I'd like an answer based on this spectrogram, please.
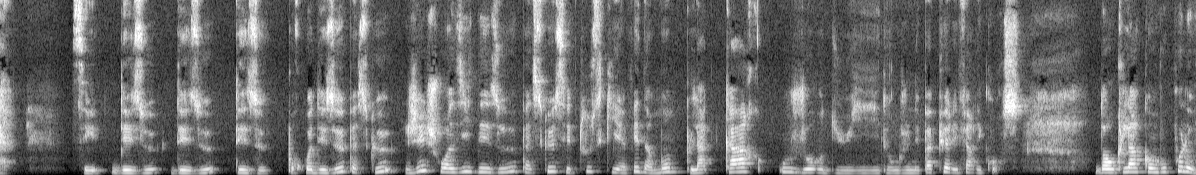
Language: French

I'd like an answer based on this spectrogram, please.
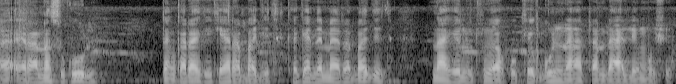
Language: Masai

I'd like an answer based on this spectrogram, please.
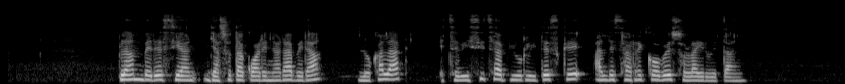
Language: Basque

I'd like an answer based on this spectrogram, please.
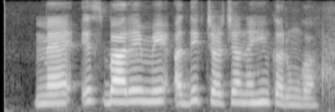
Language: Hindi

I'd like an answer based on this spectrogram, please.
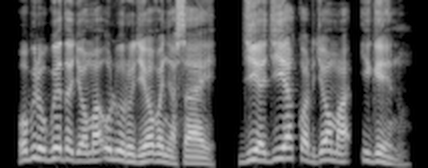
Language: Luo (Kenya and Tanzania)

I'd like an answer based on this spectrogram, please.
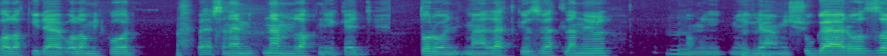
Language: Hungarian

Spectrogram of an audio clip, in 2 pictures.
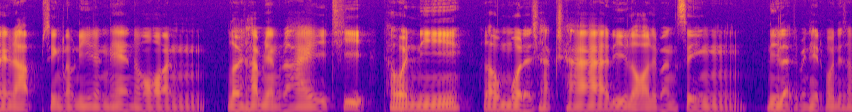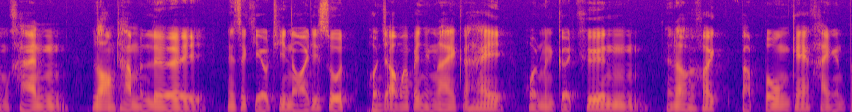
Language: Thai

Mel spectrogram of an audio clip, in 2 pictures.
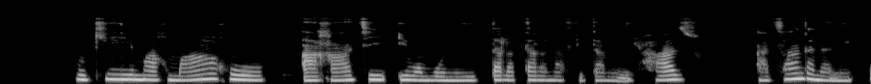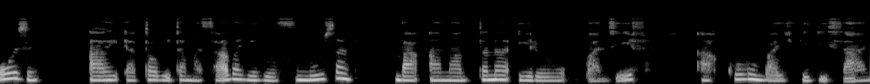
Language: Malagasy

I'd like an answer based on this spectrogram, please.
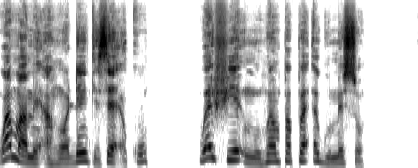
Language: Akan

